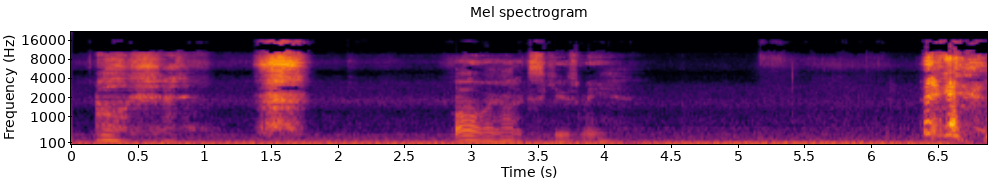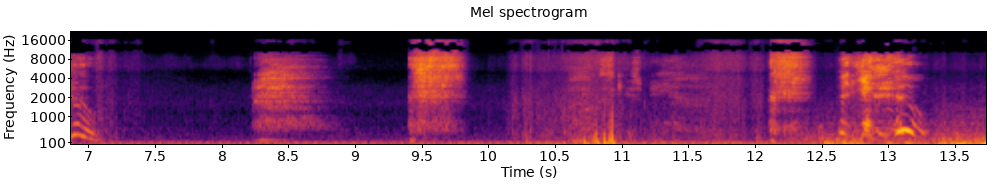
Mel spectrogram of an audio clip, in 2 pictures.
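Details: Woman with a cold or allergies sneezing repeatedly: several separate sneezes with sharp inward gasps before some, over low room rumble.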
